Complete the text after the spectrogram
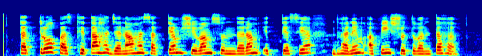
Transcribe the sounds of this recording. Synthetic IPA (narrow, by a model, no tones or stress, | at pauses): t̪ɐt̪ɾoːpɐst̪ʰit̪aːɦɐ̆d͡ʒɐnaːɦɐ̆sɐt̪jɐmʃiʋɐmsund̪ɐɾɐmit̪jɐsjɐd̪ʱʋɐnimɐpiʃɾut̪ʋɐnt̪ɐɦɐ̆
